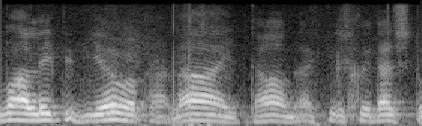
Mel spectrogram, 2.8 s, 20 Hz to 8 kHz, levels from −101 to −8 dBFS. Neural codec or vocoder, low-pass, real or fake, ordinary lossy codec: none; 7.2 kHz; real; none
